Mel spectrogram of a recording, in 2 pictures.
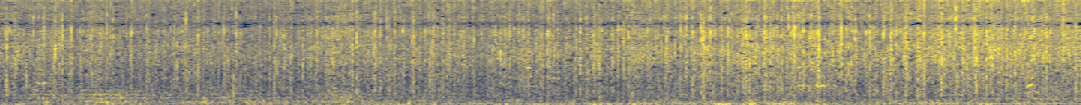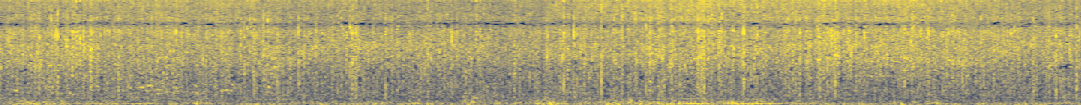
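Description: Steady rain pelting on city pavement, with a low rumble of distant traffic underneath that swells briefly near the end.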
